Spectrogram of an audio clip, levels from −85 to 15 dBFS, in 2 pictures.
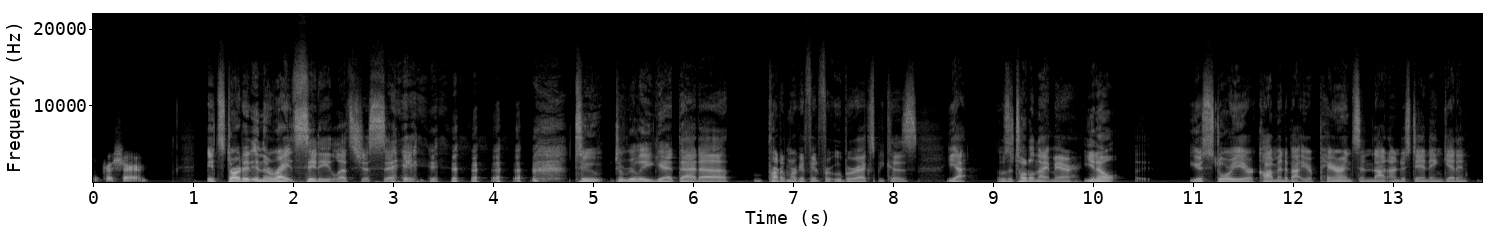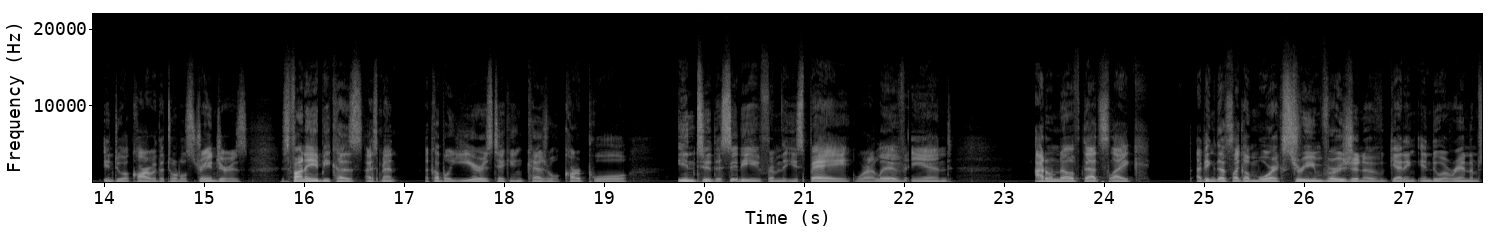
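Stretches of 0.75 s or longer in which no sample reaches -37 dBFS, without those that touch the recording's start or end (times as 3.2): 22.45–23.31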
